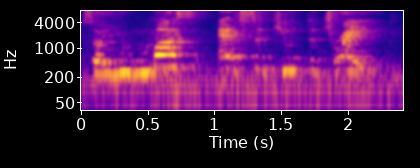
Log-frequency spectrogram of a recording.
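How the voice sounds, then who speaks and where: Over noticeable background noise and audible room echo, a woman speaks with an animated tone, a high pitch and ordinary pitch variation. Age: 60s. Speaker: investor giving testimony. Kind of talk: testimony.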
